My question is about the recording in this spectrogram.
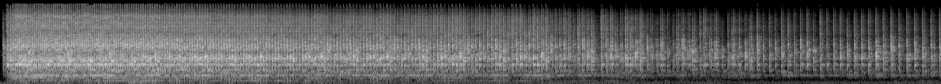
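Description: A spinning wheel clicks rapidly, making a loud, dense rattle. Toward the end it thins out into more distinct, separate clicks as the wheel slows.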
